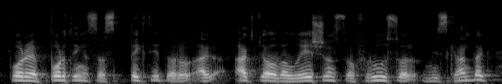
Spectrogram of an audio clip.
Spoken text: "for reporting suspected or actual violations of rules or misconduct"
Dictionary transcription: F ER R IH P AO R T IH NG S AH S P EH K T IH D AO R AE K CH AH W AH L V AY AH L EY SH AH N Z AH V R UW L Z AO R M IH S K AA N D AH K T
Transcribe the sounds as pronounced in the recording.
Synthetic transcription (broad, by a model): F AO R IH P AO R T IH NG S AH S P EH K T IH D AO R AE K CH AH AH L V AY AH L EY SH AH N S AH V R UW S AO R M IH S K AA N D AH K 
